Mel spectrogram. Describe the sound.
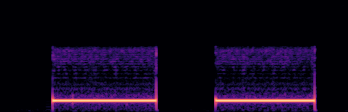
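A telephone busy signal sounds when calling a doctor's office: two identical long beeps at one steady mid pitch, each about a second long and separated by a silent gap. The tone is loud and clean, with nothing else heard.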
